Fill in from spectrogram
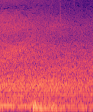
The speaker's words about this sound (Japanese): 空調の音がすごいぞここここ空調すごいぞ、ま空調じゃないのこれ何の音だろう、ま分かんないんで一回外に出たいと思うんですけども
